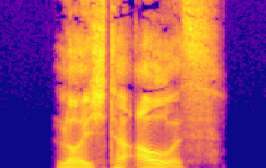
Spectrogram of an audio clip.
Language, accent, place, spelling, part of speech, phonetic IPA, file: German, Germany, Berlin, leuchte aus, verb, [ˌlɔɪ̯çtə ˈaʊ̯s], De-leuchte aus.ogg
- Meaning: inflection of ausleuchten: 1. first-person singular present 2. first/third-person singular subjunctive I 3. singular imperative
